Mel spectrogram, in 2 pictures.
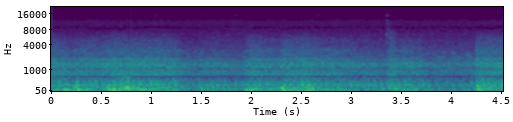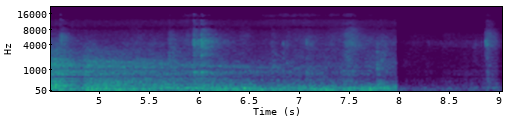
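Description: An electric fan whirs steadily as its blades spin.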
